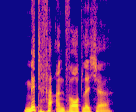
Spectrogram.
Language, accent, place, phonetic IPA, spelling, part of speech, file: German, Germany, Berlin, [ˈmɪtfɛɐ̯ˌʔantvɔʁtlɪçə], mitverantwortliche, adjective, De-mitverantwortliche.ogg
- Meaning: inflection of mitverantwortlich: 1. strong/mixed nominative/accusative feminine singular 2. strong nominative/accusative plural 3. weak nominative all-gender singular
